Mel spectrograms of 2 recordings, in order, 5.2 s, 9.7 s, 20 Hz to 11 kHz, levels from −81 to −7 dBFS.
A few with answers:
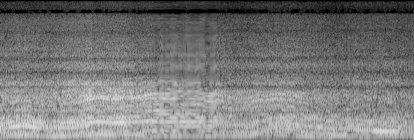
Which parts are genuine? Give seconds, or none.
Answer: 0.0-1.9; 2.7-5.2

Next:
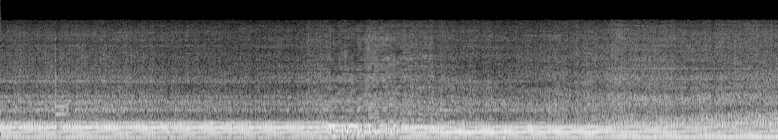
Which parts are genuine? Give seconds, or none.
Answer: 0.0-4.1; 5.0-9.7

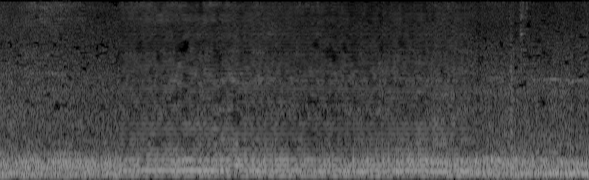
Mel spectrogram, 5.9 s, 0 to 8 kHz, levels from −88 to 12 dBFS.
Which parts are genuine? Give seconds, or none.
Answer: 0.0-1.2; 4.7-5.9

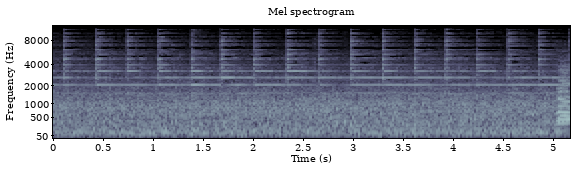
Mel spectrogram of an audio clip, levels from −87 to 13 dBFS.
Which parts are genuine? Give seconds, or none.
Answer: 0.0-5.2

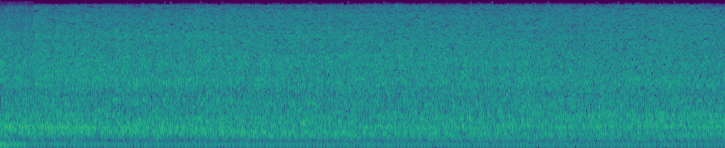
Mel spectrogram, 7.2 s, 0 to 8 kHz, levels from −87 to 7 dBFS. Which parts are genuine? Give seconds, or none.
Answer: 0.0-7.3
